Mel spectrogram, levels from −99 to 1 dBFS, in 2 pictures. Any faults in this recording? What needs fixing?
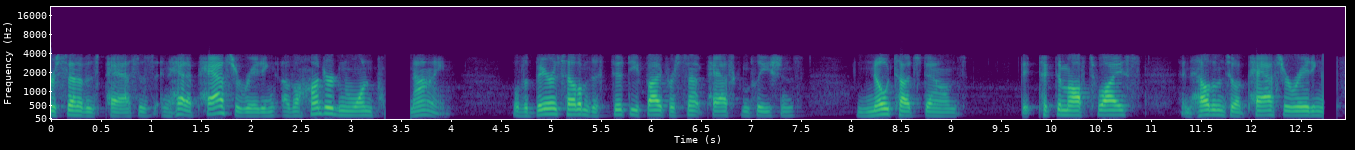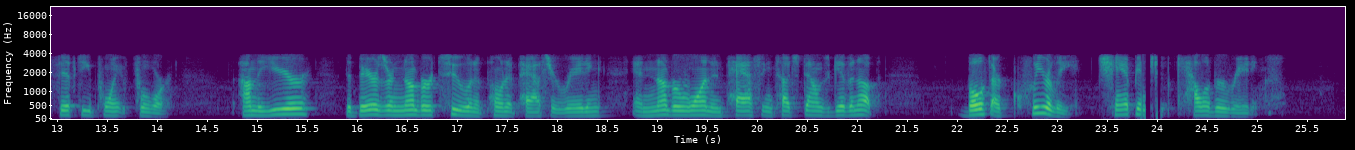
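Packet loss filled with silence cuts hard-edged holes at 3.34–3.60 s, 12.72–12.86 s after "to a passer rating", and scattered gaps within 23.84–24.04 s, sized in 20 ms steps. True silence, not smeared or repeated sound, separates this from concealed loss. Add jitter buffering and packet-loss concealment on the receiver.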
